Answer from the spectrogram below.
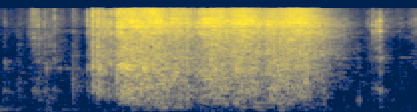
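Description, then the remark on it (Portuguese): A velcro fastener on a waterproof item is pulled open in one sustained rasping rip lasting about a second, fairly loud, followed by a brief softer scratch at the end. “Ele tem um fecho de velcro aqui.”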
